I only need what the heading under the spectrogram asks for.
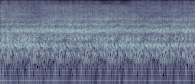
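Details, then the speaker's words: Homemade magnetic drum delay line memory prototype, drum spun up: loud constant whirring roar with gear whine, even and unchanging, incredibly loud; normal running. "the drum has now spun up, and it's incredibly loud, and it's incredibly scary too."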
